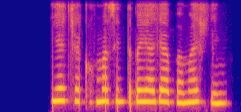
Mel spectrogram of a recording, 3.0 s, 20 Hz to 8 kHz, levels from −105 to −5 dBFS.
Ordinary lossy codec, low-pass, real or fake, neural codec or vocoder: Opus, 32 kbps; 7.2 kHz; real; none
